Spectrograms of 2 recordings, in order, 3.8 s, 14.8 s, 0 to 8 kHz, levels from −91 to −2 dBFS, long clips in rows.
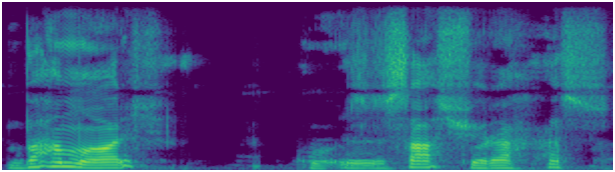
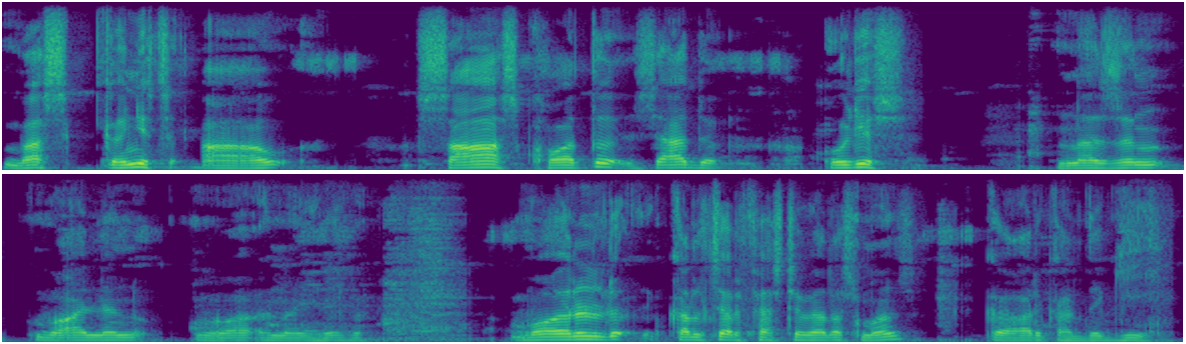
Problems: background sounds at intervals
